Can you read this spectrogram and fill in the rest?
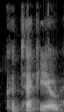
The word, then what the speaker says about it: Katekyo: Kateko or Kateko? Katekyo Hitman Reborn manga that I've ever actually seen. – KYO. – Yeah. – KYO.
